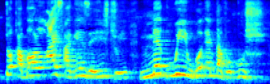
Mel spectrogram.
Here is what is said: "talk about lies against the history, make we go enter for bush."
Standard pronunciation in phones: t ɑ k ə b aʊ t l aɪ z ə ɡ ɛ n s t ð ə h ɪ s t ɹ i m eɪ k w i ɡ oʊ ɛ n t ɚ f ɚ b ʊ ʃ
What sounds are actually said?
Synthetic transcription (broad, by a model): t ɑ k ə b aʊ t l aɪ s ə ɡ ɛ n s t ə h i s t ɹ i m eɪ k w i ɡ oʊ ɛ n t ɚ f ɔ b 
